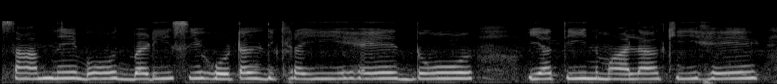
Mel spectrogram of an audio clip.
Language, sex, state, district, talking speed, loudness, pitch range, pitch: Hindi, female, Bihar, Sitamarhi, 110 wpm, -24 LUFS, 260-275 Hz, 270 Hz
